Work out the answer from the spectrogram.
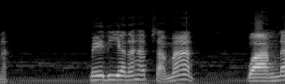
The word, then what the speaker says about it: Medae: มัน เรียก ว่า ไง มัน อ่าน ว่า Media นะ ครับ ชื่อ ชื่อ ใน เกม นะ ไม่ ชื่อ ใน ตัว ของ การ์ตูน นะ Media นะ ครับ สามารถ วาง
